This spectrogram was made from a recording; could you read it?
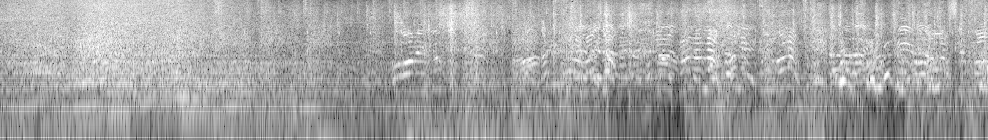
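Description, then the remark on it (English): A heavy lorry engine rumbles and revs loudly as it pulls into a forest clearing, its droning pitch shifting as it moves, while a commotion of shouting voices and clatter builds as troops dismount, over the steady mechanical roar. “A lorry pulls into a clearing and more troops dismount.”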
